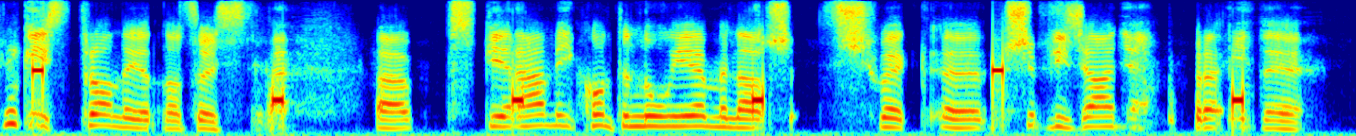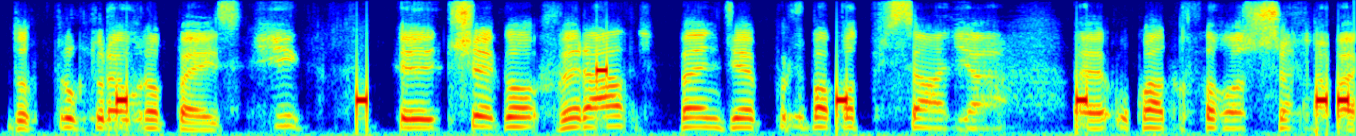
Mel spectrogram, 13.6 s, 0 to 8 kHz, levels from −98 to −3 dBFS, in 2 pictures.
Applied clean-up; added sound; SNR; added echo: neural diffusion model UNIVERSE++.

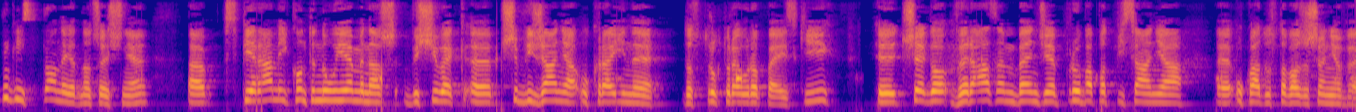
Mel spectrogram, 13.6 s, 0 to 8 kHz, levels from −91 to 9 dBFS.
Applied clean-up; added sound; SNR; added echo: neural mask model DeepFilterNet 3.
